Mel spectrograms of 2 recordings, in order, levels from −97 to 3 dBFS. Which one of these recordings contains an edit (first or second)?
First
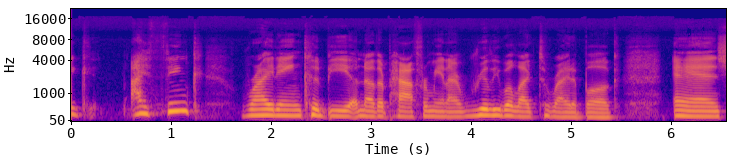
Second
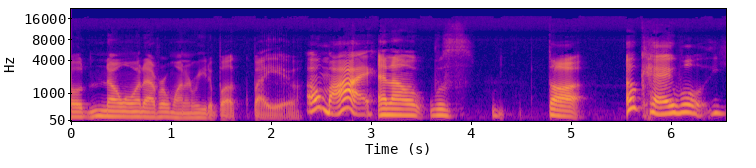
second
